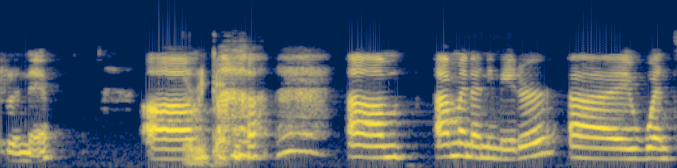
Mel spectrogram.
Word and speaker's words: Renee: The correct pronunciation would be Renee.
